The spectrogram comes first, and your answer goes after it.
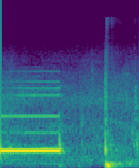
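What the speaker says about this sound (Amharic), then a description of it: "እየጠራ ነው።" A steady electronic phone ringing tone sounds loud and close, then cuts off, leaving a quiet room with a brief thump.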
